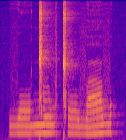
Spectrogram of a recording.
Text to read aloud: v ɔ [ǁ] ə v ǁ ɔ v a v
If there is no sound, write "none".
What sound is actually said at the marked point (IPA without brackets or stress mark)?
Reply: ŋ͡ǁ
